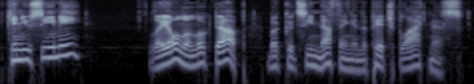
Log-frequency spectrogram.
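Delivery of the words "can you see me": high, mildly nervous call; calling, slightly trembling. A narrator's reading. Peter calls down to the trapped elf, nervous call. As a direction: call down with a touch of unease. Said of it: "his voice trembling a little".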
